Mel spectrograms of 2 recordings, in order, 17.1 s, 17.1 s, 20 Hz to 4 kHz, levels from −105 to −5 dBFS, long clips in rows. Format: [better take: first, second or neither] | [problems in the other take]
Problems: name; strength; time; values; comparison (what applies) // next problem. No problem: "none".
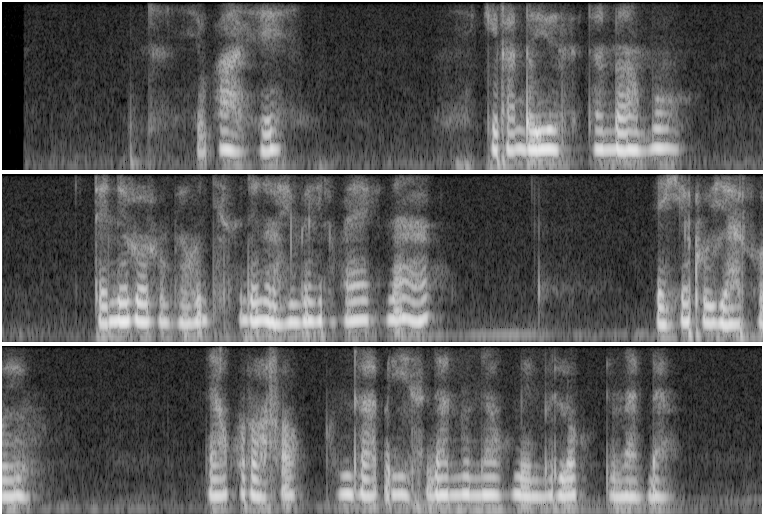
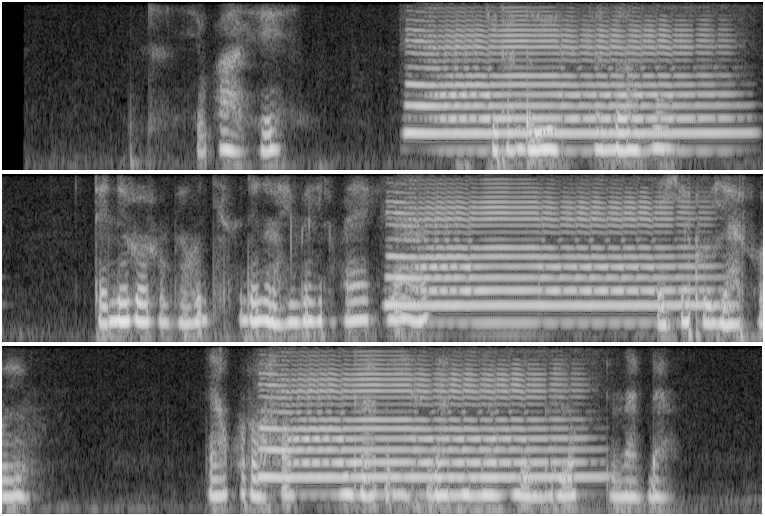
first | background sound (Wind instrument, woodwind instrument); 2 dB above the speech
